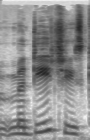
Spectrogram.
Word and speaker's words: Medici: And then when the Medicis came along, excuse me, I have to say this correctly, Medici,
